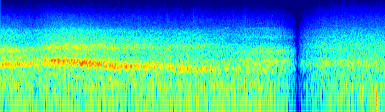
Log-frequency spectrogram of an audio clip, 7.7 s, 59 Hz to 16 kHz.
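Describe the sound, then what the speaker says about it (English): A large stadium crowd in the video game FIFA 21 roars and cheers steadily at a Borussia Dortmund match, a broad sustained wash of voices that dips briefly before swelling again. "Must be really great for the Dortmund players to hear this crowd"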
